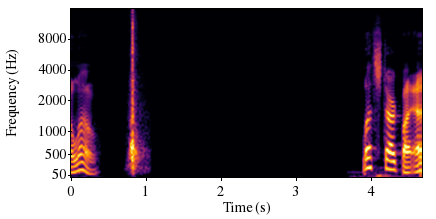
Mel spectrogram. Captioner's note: golf swing sound effect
